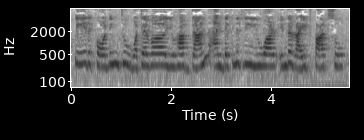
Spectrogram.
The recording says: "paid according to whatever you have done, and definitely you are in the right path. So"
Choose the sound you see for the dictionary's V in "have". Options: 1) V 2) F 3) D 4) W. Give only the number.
1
